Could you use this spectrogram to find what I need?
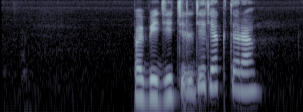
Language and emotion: Russian, neutral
